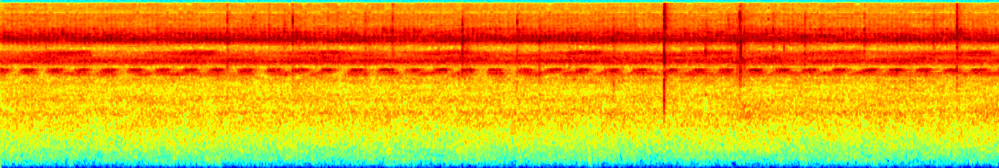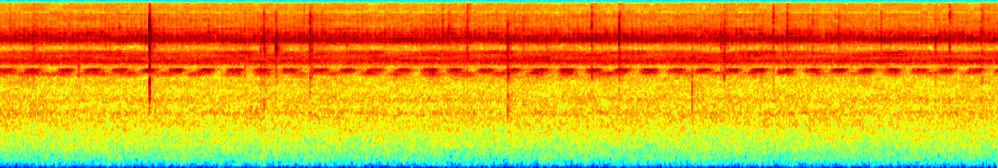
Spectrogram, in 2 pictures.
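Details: High insect voices at a campfire, rapid beaded trilling repeated several times a second over constant piercing ringing, punctuated now and then by sharp pops and crackles from the fire.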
